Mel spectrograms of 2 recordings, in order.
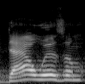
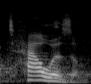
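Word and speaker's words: Taoism: either name Works uh there is debate about which name actually is the official name dosm is the Western pronunciation and that is allowed because they say that we westerners cannot properly pronounce the name in Chinese as it as it should be the original taism name so you'll hear me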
